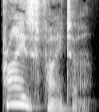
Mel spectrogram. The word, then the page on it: prizefighter: English; British English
